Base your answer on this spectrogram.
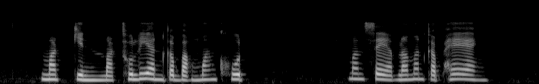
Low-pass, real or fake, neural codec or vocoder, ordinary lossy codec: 7.2 kHz; fake; codec, 16 kHz, 4 kbps, X-Codec, HuBERT features, trained on LibriSpeech; none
